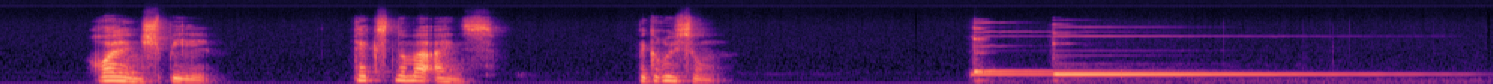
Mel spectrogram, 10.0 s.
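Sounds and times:
speech: 0.7 - 1.5, 2.4 - 3.4, 4.2 - 4.9
doorbell ding-dong: 6.5 - 9.9.

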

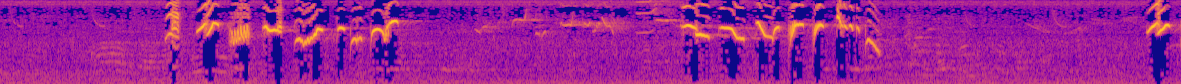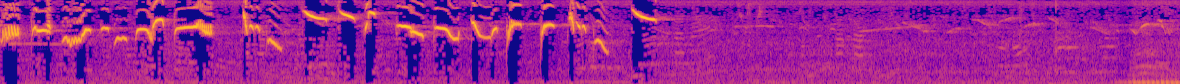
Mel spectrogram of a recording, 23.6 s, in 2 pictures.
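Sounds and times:
Oriental magpie-robin singing fast loud whistled lure song: 1.6 - 4.0, 5.3 - 8.8, 11.4 - 18.5.

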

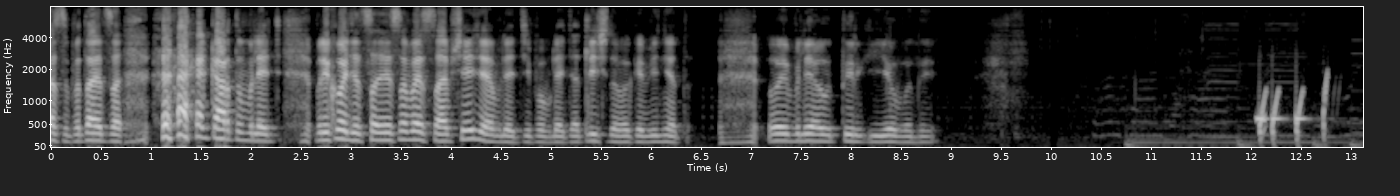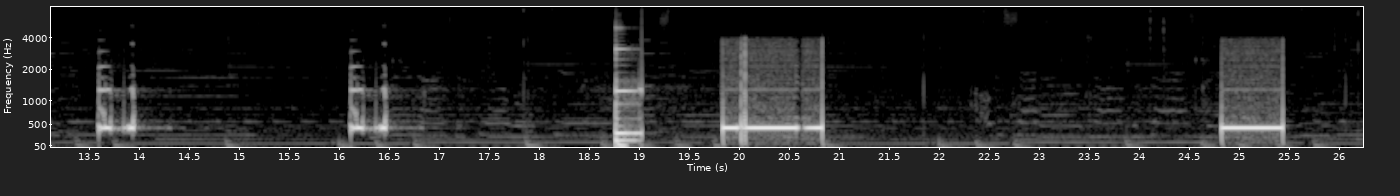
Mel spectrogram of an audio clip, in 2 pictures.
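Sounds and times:
speech: 0.0 - 8.9
laughter: 0.8 - 1.8
busy-signal beeps: 13.6 - 14.0, 16.1 - 16.6, 18.8 - 19.1, 19.8 - 20.9, 24.8 - 25.5
phone keypad tones: 13.6 - 14.0, 18.8 - 19.0.

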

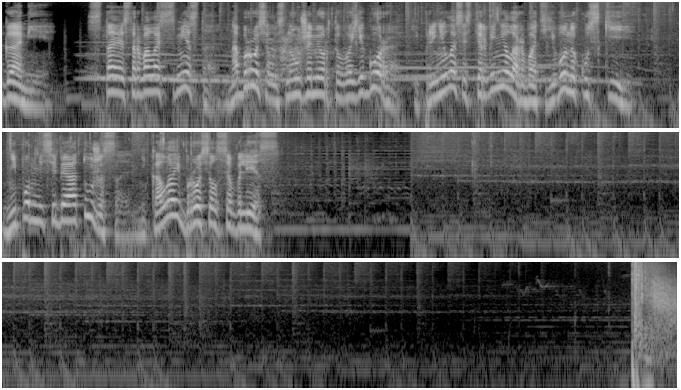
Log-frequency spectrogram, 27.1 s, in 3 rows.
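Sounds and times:
speech: 0.0 - 0.6, 1.2 - 12.6
gunshots fired into the air: 26.5 - 27.0.

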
